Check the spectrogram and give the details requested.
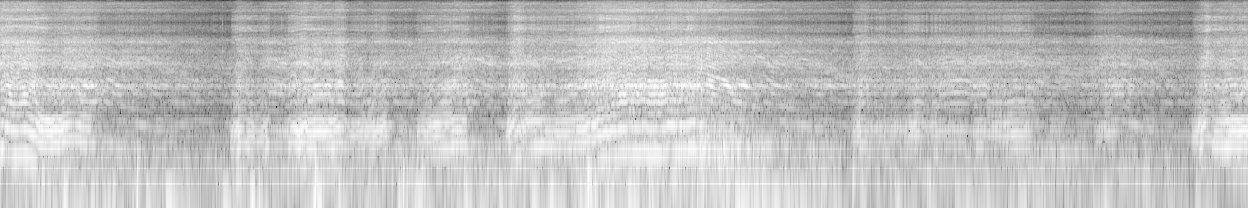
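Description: Dirt bike engine heard from on board, revving up and dropping back over and over as the rider opens the throttle, shifts and rolls off through the turns. It is loudest on a long pull about halfway through.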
